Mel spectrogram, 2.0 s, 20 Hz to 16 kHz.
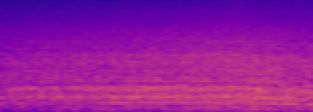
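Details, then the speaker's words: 2000 Pontiac Trans Am being diagnosed for overheating: with the relay connected and voltage restored at the connector, the electric radiator fans start, giving a steady rushing airflow and even hum with no ticking or scraping; connectors are to be cleaned. "if i plug this in it should it should operate the fans now my relay is still connected so yeah this should operate the fans and this was just a there they are"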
